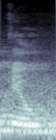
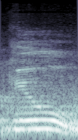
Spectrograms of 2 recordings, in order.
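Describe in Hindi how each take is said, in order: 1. इसे 'kyon' की तरह बोला जाता है, नासिका वाले स्वर के साथ। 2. इसे 'kyu' की तरह बोला जाता है, सादे स्वर के साथ। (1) "ऐसे स्कूल में भी एक बच्चा वो बोलता क्यों" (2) "तो भाई क्यू बोलो"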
